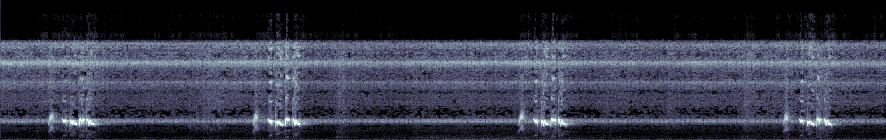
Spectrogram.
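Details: Sooty-headed bulbul lure call: four short bursts of bright chattering, tumbling notes, each under half a second, about every two and a half seconds, over a steady high continuous tone and quiet low rumble.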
